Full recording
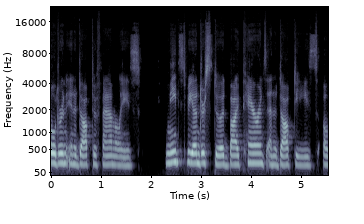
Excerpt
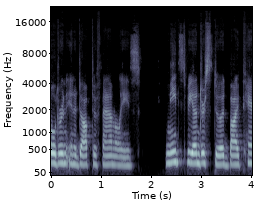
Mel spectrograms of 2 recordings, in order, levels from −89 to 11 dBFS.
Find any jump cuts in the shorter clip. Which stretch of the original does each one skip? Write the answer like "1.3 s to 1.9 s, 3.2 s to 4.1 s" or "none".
none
